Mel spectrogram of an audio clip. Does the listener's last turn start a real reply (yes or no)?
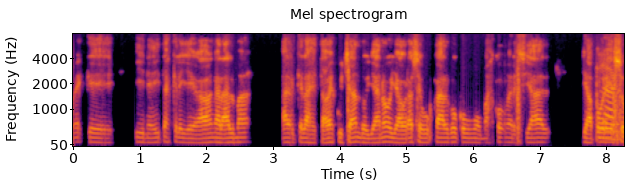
no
